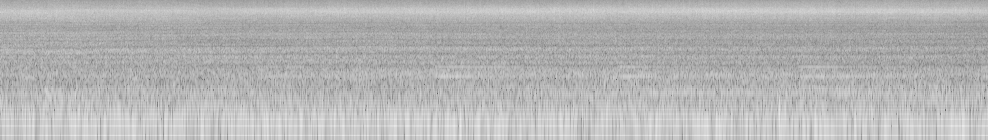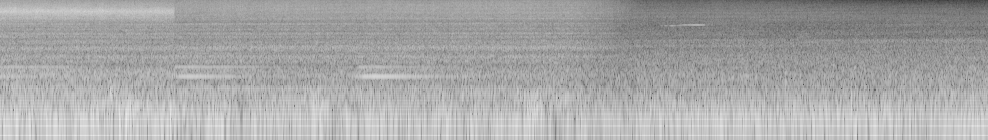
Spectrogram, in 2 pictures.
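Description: A steady high hiss over a low rumble of city noise. The hiss drops off abruptly about halfway through and again near the end. Faint short beeps at two alternating pitches repeat through the middle.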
